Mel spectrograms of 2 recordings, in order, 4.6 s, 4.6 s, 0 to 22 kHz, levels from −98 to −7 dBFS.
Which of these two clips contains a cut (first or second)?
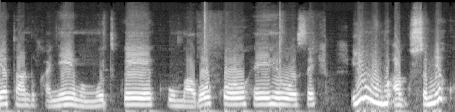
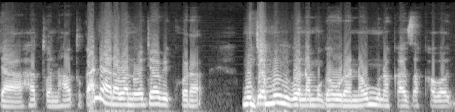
first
